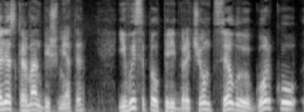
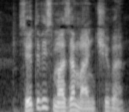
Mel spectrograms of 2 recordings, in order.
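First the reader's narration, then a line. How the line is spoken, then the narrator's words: Calm reply. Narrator (Russian): спокойно ответил Сивицкий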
